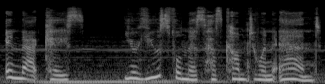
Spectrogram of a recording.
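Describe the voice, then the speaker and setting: Condescending, high-voiced cruel villainess played by an actress. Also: female voice, a little mellow, faint music behind, natural voice. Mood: coldly imperious. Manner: condescending, formal, drawn-out phrasing. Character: cruel, mocking female enforcer, coldly polite. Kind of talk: video game voice acting.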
